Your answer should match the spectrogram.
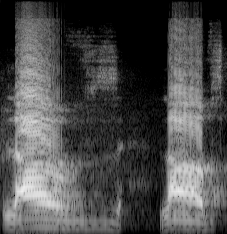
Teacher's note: So I love, he, she, and it loves, loves, and so on, guys. So remember, this termination or these endings go with a z, and these are voice sounds.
